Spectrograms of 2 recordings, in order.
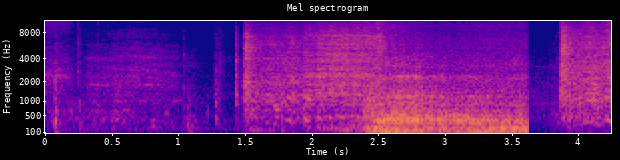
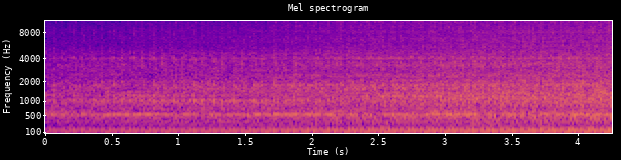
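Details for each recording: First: Supercharged 2019 Mustang GT, flashing check engine light after a race, code P0300 random multiple cylinder misfire: cranks, catches and settles into a loud fast cold idle with a light weird rattle over it; source unknown, owner suspects catalytic converter. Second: Supercharged 2019 Mustang GT with P0300 random misfire code, pulled off the road after driving, at the tailpipe: smooth steady idle with no stumbles or knocks; idling fine despite a slightly dirty tailpipe.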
